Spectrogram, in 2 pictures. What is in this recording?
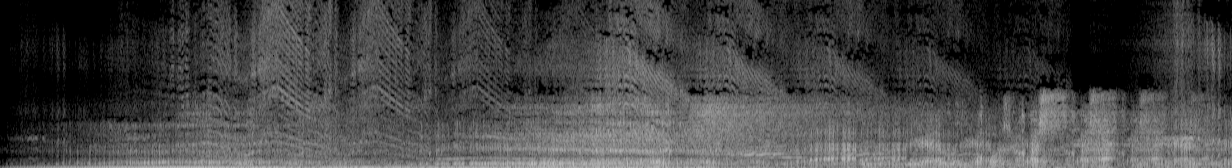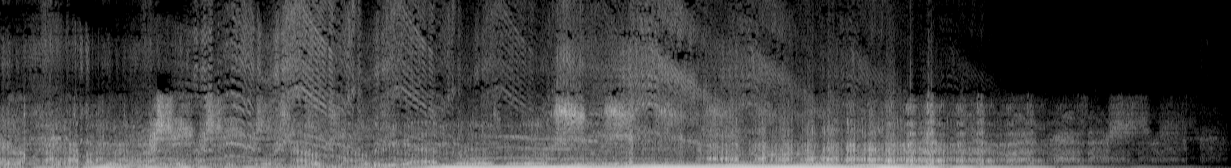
This is an edit, so full credit should go to SoundBible and Adam Webb.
